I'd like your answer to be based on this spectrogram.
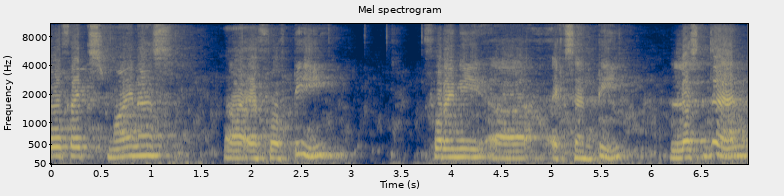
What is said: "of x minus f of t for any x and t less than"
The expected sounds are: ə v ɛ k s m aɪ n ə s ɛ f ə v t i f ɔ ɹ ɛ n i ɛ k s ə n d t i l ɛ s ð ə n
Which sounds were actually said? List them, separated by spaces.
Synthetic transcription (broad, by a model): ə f ɛ k s m aɪ n ə s ɛ f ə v t i f ɔ ɹ ɛ n i ɛ k s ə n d t i l ɛ s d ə n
